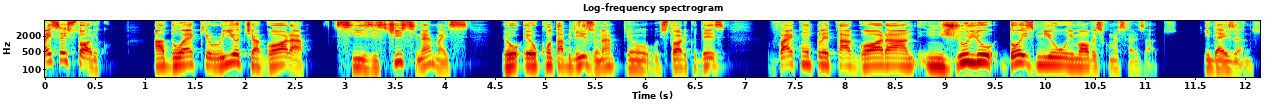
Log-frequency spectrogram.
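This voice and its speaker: In a normal speaking voice, a man with a fairly high pitch speaks at a moderate pace, the sound dry and close with no echo and the recording very clean against a silent background. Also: lively intonation. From Brazil. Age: 40s. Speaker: entrepreneur. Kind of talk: casual interview.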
